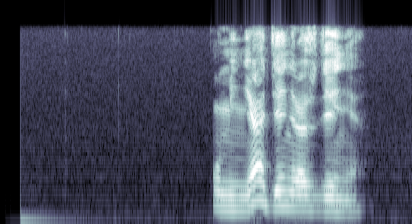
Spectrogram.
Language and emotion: Russian, positive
